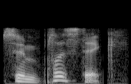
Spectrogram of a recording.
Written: simplistic

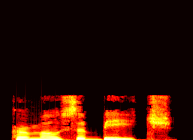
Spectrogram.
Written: hermosa beach

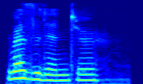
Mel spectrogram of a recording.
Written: residenter

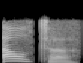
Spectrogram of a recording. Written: Alta California

